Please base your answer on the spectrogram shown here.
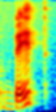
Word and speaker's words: byt: For example, byt means apartment, but být means to be.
